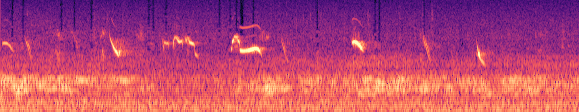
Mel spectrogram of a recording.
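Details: Wild osprey in Japan in January, calling near a busy road around its hunting area: a loose series of short, sharp whistled chirps and downslurred squeals, spaced irregularly, over a constant low rumble of traffic.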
